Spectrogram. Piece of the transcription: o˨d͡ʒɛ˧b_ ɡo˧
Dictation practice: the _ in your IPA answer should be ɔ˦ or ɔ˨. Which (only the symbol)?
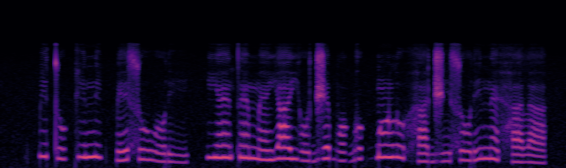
ɔ˨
